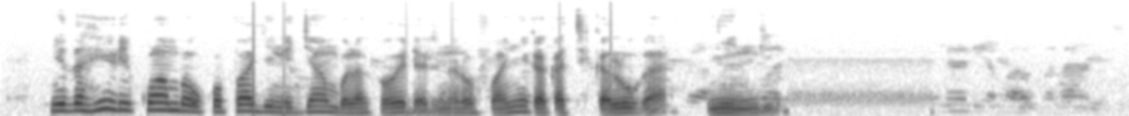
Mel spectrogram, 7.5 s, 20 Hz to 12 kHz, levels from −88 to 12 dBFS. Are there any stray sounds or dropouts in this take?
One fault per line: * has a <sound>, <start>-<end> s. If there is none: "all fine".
all fine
